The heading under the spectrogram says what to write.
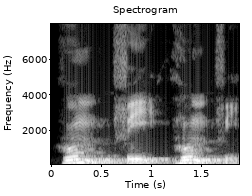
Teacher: mim sukun bertemu Fa maka kita membacanya dengan jelas Hum Fi Hum Fi jelas berarti tidak ada samar tidak ada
